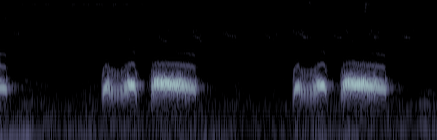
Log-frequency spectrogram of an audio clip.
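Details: Spotted dove from Java in strong breeding mood, singing readily, delivers two hollow coo phrases about two seconds apart. Each opens with a short wobbling note and ends in a longer steady coo, with faint background sounds.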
